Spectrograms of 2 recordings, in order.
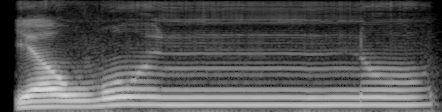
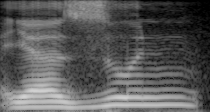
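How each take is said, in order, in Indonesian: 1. Konsonannya tebal, tanpa gesekan mendesis. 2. Konsonannya adalah bunyi z yang mendesis dan bergetar. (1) "sifat isti'la. Ada juga sifat itbaq, tebal" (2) "tak nak yazun, zzz, ada itu salah. Ada geseran salah"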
